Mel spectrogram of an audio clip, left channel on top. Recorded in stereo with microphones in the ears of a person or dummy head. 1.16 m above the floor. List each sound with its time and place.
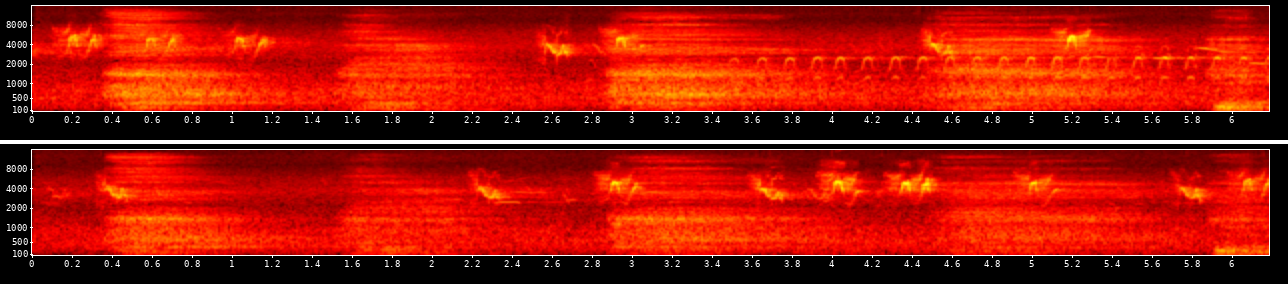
0.3 s a gasp: 60° left (ahead or behind), 6 m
